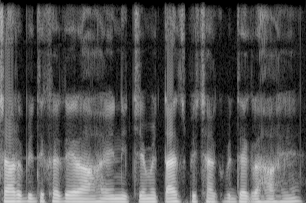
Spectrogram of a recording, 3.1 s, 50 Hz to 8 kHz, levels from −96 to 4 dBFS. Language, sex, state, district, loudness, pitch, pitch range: Hindi, male, Arunachal Pradesh, Longding, -17 LUFS, 120 Hz, 120-125 Hz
